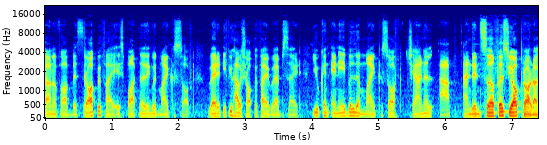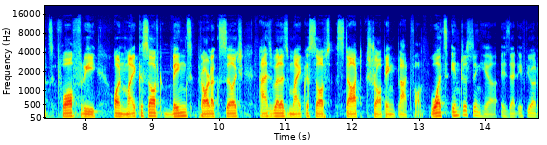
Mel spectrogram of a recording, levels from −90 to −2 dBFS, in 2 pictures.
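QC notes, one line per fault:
0.59–0.61 s, skip ahead: Right after "of our" the audio jumps forward with no gap filled, so about a second of sound is simply missing. Audio was dropped, on the way or by the jitter buffer, while later material was already queued, and the two sides join almost directly.
0.77–4.41 s, jitter buffer speed-up: Playback runs at about 115% speed with pitch unchanged, sounding hurried. The buffer was holding too much audio, so the receiver repeatedly trimmed short pitch-period pieces, removing roughly half a second in total to bring the delay back down.
6.32–11.79 s, automatic gain falling: The level sinks gradually by about 6 dB, and the room noise drops with it, which separates this from the talker's own movement near 6 s. The automatic gain control judged the input too loud or its background noise too strong and eased its gain down over these five seconds.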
